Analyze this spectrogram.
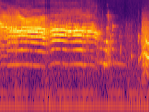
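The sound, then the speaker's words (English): A marine mammal mimics a word, a person's name, through its blowhole, rolling over almost into the water to muffle the sound: two long, nasal, buzzy tones rich in overtones, followed by breathy, watery sputters and a brief rising squeal. “He would eventually roll over almost into the water with the blowhole to muffle the...”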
